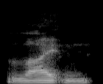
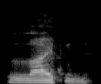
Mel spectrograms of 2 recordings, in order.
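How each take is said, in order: No difference in how they are said.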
